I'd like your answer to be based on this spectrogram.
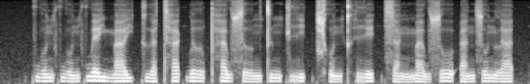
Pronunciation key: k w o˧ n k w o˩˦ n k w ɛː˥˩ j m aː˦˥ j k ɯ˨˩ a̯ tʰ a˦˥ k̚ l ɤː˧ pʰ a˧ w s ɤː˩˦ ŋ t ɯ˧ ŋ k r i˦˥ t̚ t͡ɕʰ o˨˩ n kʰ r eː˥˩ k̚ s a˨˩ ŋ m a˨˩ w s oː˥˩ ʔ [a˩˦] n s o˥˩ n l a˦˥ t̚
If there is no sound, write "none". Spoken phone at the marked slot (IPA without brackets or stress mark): a˧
